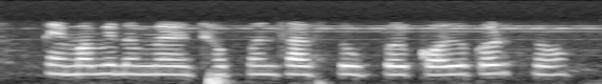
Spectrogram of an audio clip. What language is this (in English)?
Gujarati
